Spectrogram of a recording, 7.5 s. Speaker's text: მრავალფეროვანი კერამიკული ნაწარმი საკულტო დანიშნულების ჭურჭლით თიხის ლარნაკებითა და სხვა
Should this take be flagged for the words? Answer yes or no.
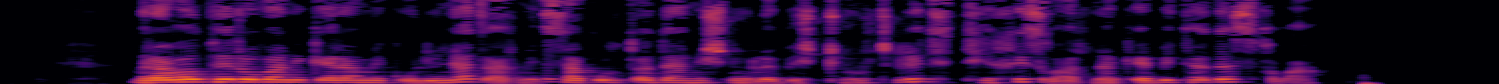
no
